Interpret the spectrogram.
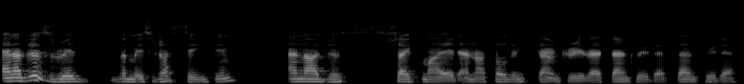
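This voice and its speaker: A young man talks in rambling, casual commentary that breaks into loud disbelief. His voice is bright and forceful, and the sound comes through a muffled, lo-fi mic. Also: mid-range voice, steady tone, moderate pace. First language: Afrikaans. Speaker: YouTuber reviewing Reddit posts. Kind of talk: casual commentary reading posts.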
